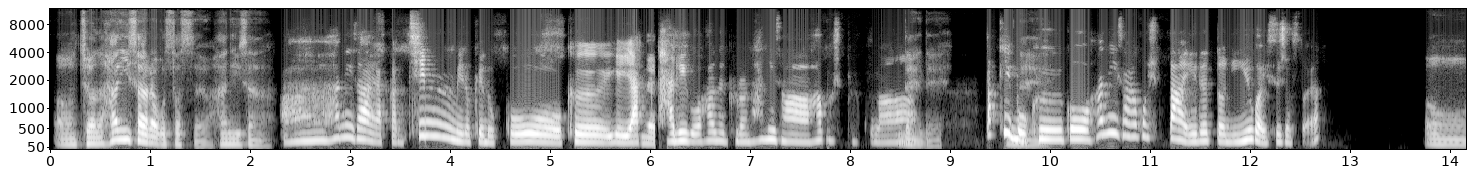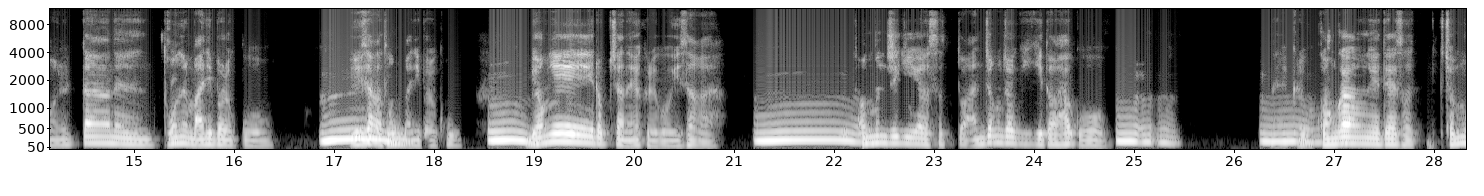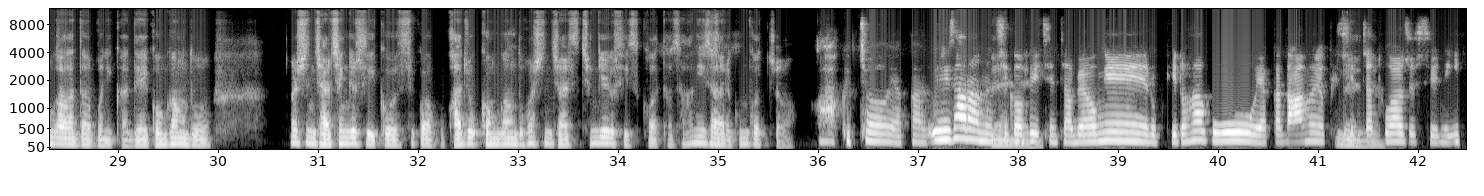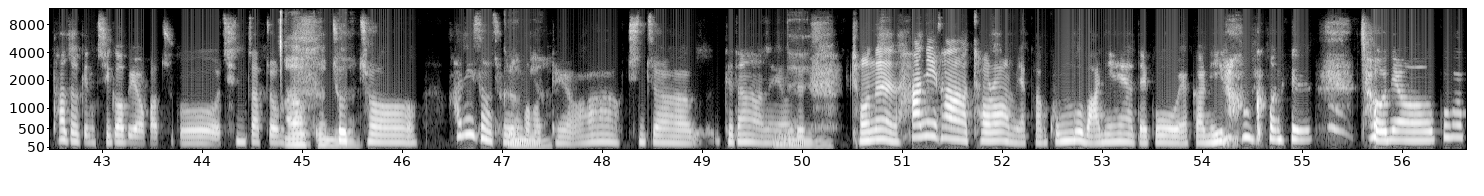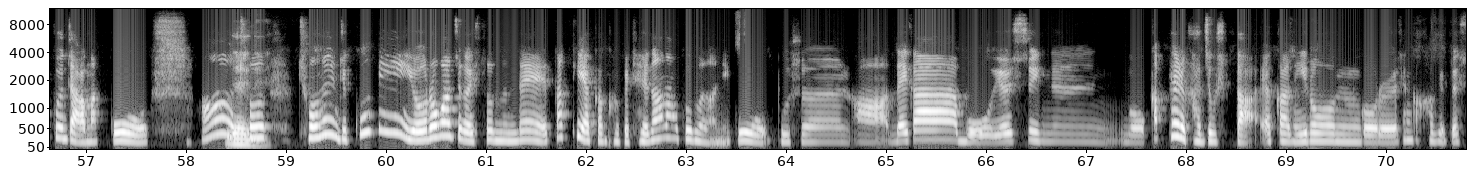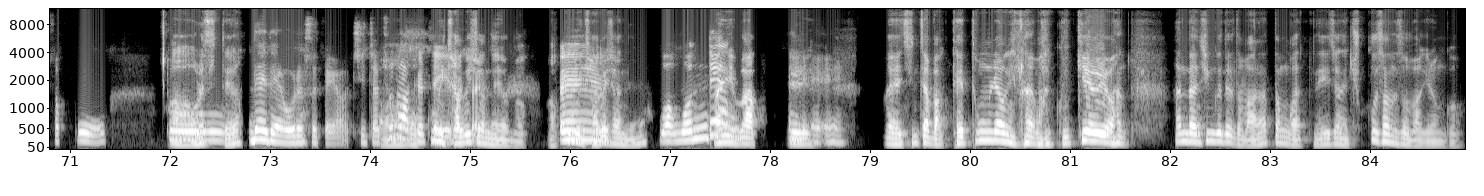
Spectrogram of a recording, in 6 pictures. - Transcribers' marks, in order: tapping; other background noise; laughing while speaking: "이런 거는"; laughing while speaking: "대통령이나"
- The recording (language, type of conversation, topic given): Korean, unstructured, 꿈꾸는 직업이 있으신가요, 그 이유는 무엇인가요?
